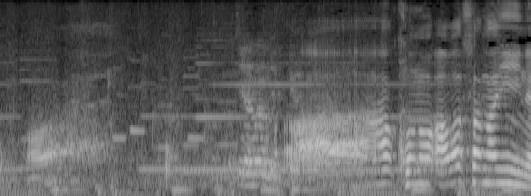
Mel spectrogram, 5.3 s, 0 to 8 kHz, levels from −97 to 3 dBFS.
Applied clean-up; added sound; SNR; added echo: none; Wind instrument, woodwind instrument; 17 dB; none.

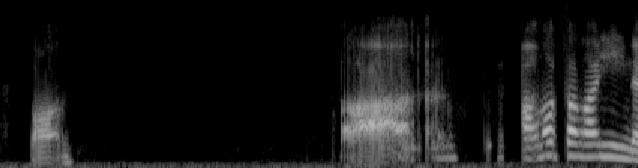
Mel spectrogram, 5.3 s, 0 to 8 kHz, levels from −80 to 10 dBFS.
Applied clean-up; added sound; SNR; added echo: neural diffusion model UNIVERSE++.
